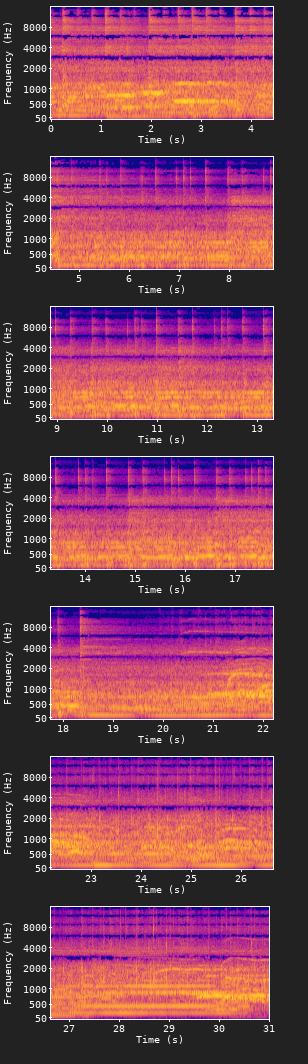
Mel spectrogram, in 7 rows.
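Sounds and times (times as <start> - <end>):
rock band guitars strumming: 0.0 - 20.4
audience cheering and whooping: 20.1 - 31.0.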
